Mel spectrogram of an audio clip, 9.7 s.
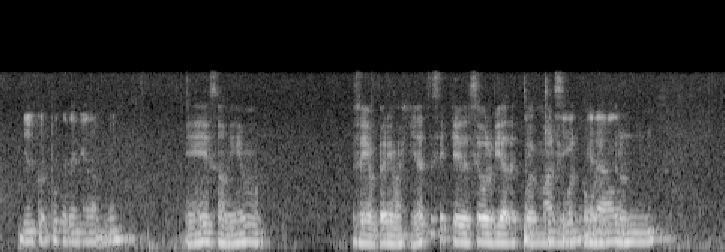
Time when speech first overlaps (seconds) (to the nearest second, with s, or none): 7 s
